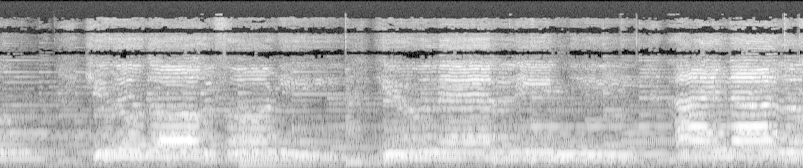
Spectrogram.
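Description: Male and female voices singing a slow worship song in close harmony over a strummed acoustic guitar, in three sung phrases with short breaths between them.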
